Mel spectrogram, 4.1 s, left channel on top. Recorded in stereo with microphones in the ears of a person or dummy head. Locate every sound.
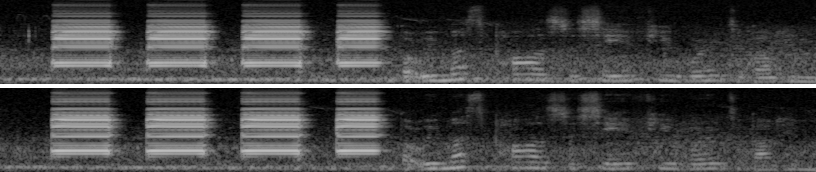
0.2 s an alarm clock: 45° right (ahead or behind), 1.3 m
2.0 s a woman speaking: 15° right (ahead or behind), 2.0 m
